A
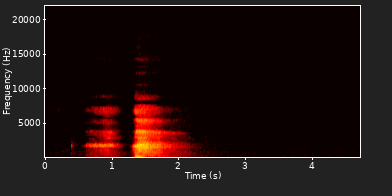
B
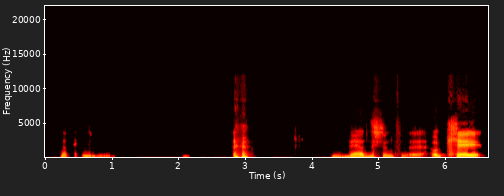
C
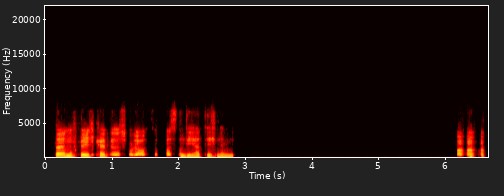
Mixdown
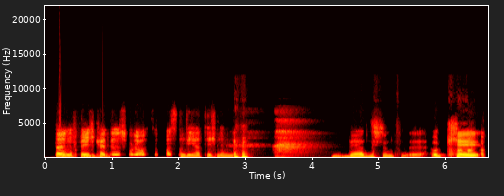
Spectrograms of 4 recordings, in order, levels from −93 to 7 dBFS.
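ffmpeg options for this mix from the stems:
ffmpeg -i stem1.wav -i stem2.wav -i stem3.wav -filter_complex "[0:a]lowpass=frequency=5900:width=0.5412,lowpass=frequency=5900:width=1.3066,lowshelf=frequency=340:gain=-9,adelay=2100,volume=-12.5dB,asplit=2[link_01][link_02];[link_02]volume=-3.5dB[link_03];[1:a]equalizer=frequency=1600:width_type=o:width=0.25:gain=-14,volume=0.5dB[link_04];[2:a]equalizer=frequency=3400:width=2.9:gain=12,aecho=1:1:7.3:0.65,asoftclip=type=hard:threshold=-11dB,volume=-3.5dB[link_05];[link_03]aecho=0:1:88|176|264|352|440|528:1|0.41|0.168|0.0689|0.0283|0.0116[link_06];[link_01][link_04][link_05][link_06]amix=inputs=4:normalize=0" out.wav

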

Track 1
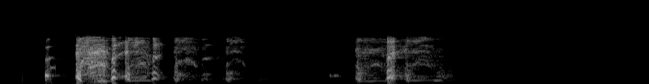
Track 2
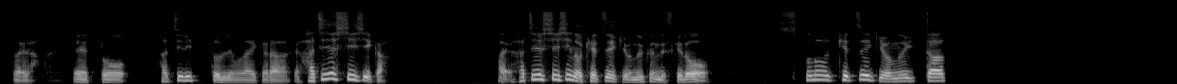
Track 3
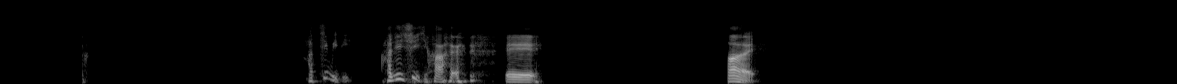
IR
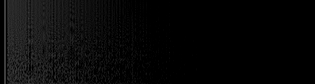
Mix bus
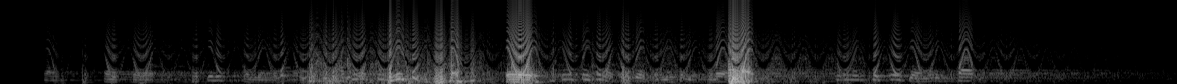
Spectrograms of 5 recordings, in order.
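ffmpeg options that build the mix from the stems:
-filter_complex "[0:a]adelay=2350,volume=-12dB,asplit=2[link_01][link_02];[link_02]volume=-12dB[link_03];[1:a]tremolo=f=2.5:d=0.31,adelay=300,volume=-19.5dB,asplit=2[link_04][link_05];[link_05]volume=-6.5dB[link_06];[2:a]volume=0dB,asplit=3[link_07][link_08][link_09];[link_08]volume=-22.5dB[link_10];[link_09]apad=whole_len=390093[link_11];[link_01][link_11]sidechaincompress=threshold=-37dB:ratio=8:attack=30:release=532[link_12];[3:a]atrim=start_sample=2205[link_13];[link_03][link_06][link_10]amix=inputs=3:normalize=0[link_14];[link_14][link_13]afir=irnorm=-1:irlink=0[link_15];[link_12][link_04][link_07][link_15]amix=inputs=4:normalize=0,bandreject=frequency=50:width_type=h:width=6,bandreject=frequency=100:width_type=h:width=6,bandreject=frequency=150:width_type=h:width=6,bandreject=frequency=200:width_type=h:width=6,bandreject=frequency=250:width_type=h:width=6,bandreject=frequency=300:width_type=h:width=6,bandreject=frequency=350:width_type=h:width=6,bandreject=frequency=400:width_type=h:width=6,acrusher=samples=33:mix=1:aa=0.000001:lfo=1:lforange=33:lforate=3.7"

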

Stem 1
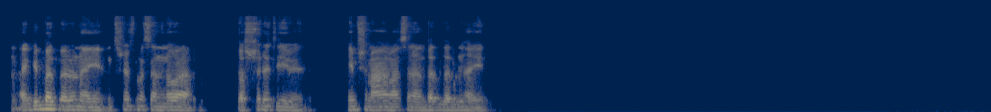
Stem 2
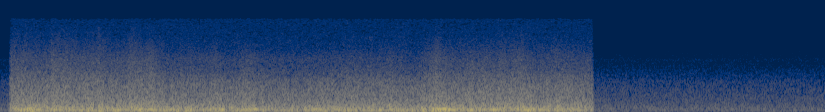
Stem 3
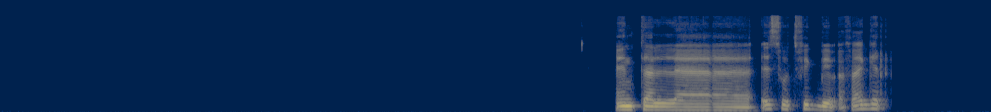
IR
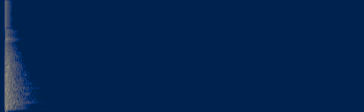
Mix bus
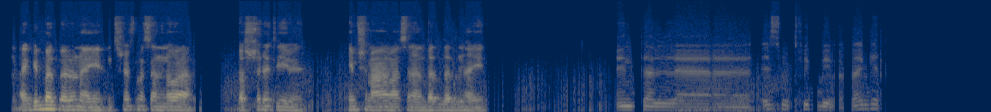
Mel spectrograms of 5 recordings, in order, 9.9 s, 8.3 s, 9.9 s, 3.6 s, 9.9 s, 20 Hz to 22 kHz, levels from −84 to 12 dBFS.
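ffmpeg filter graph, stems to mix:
-filter_complex "[0:a]agate=range=-9dB:threshold=-45dB:ratio=16:detection=peak,volume=2.5dB[link_01];[1:a]equalizer=frequency=110:width=0.38:gain=-13.5,asplit=2[link_02][link_03];[link_03]afreqshift=1.7[link_04];[link_02][link_04]amix=inputs=2:normalize=1,adelay=2100,volume=-18dB,asplit=3[link_05][link_06][link_07];[link_05]atrim=end=6.17,asetpts=PTS-STARTPTS,afade=type=out:start_time=6.166:duration=0.004:curve=hsin[link_08];[link_06]atrim=start=6.17:end=6.7,asetpts=PTS-STARTPTS,volume=0[link_09];[link_07]atrim=start=6.7,asetpts=PTS-STARTPTS,afade=type=in:duration=0.004:curve=hsin[link_10];[link_08][link_09][link_10]concat=n=3:v=0:a=1[link_11];[2:a]lowshelf=frequency=490:gain=-6,agate=range=-33dB:threshold=-40dB:ratio=3:detection=peak,volume=-14.5dB[link_12];[link_01][link_11][link_12]amix=inputs=3:normalize=0,acrusher=bits=7:mix=0:aa=0.5"

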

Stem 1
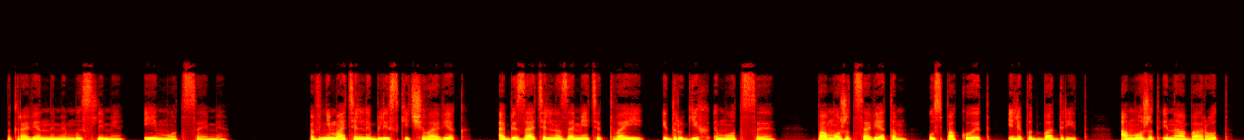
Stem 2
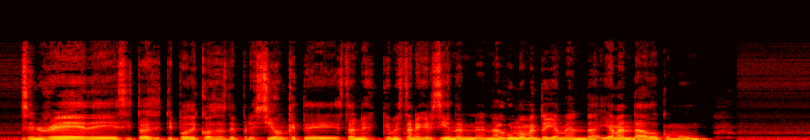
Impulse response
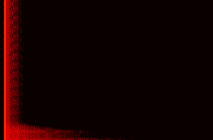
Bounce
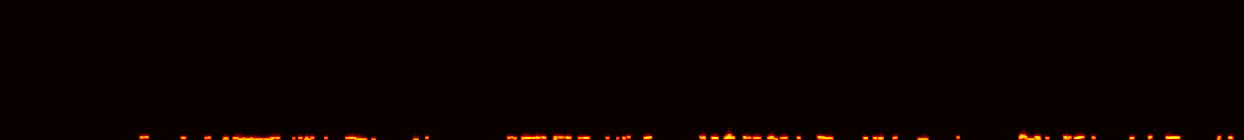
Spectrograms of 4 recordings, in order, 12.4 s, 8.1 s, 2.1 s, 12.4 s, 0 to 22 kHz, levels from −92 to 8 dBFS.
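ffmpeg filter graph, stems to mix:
-filter_complex "[0:a]adelay=2000,volume=-7dB,asplit=2[link_01][link_02];[link_02]volume=-19dB[link_03];[1:a]aemphasis=mode=reproduction:type=cd,acompressor=threshold=-31dB:ratio=8,volume=2dB,asplit=3[link_04][link_05][link_06];[link_05]volume=-4dB[link_07];[link_06]volume=-5.5dB[link_08];[2:a]atrim=start_sample=2205[link_09];[link_03][link_07]amix=inputs=2:normalize=0[link_10];[link_10][link_09]afir=irnorm=-1:irlink=0[link_11];[link_08]aecho=0:1:1014|2028|3042|4056|5070:1|0.39|0.152|0.0593|0.0231[link_12];[link_01][link_04][link_11][link_12]amix=inputs=4:normalize=0,aecho=1:1:2.2:0.73,afftfilt=real='re*gte(hypot(re,im),0.562)':imag='im*gte(hypot(re,im),0.562)':win_size=1024:overlap=0.75"

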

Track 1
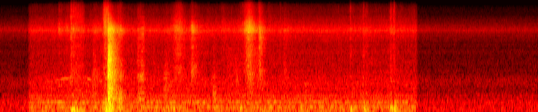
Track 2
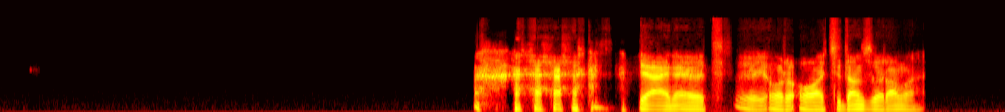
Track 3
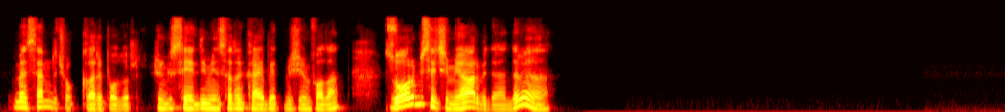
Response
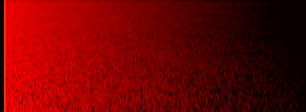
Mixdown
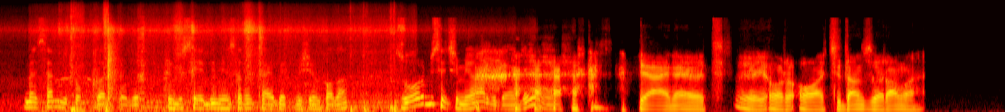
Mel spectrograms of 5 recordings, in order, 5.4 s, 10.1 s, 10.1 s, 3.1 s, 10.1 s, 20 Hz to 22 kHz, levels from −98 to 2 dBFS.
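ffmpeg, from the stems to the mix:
-filter_complex "[0:a]volume=0dB[link_01];[1:a]equalizer=frequency=690:width_type=o:width=0.77:gain=4,volume=-5dB[link_02];[2:a]equalizer=frequency=310:width_type=o:width=2:gain=11,acompressor=threshold=-15dB:ratio=6,adelay=100,volume=-12dB[link_03];[link_01][link_02][link_03]amix=inputs=3:normalize=0,acompressor=threshold=-27dB:ratio=12"

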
